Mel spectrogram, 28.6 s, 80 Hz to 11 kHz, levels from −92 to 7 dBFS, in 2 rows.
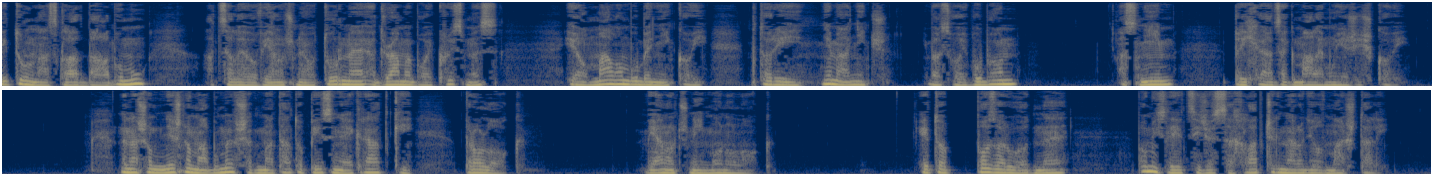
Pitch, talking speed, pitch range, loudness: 120 Hz, 110 wpm, 110-135 Hz, -26 LUFS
